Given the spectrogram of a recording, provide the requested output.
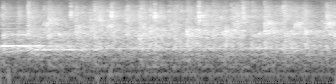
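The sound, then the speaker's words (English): A round of applause from a crowd welcoming a speaker being brought up: dense, steady clapping that holds an even level throughout, with no voices, over a constant low electrical hum. “if you want to give her a round of applause.”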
